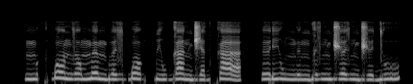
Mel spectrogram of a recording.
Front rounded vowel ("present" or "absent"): present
